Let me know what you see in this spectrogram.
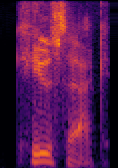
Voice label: "cusec", American

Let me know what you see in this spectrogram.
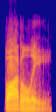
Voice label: "bodily", American

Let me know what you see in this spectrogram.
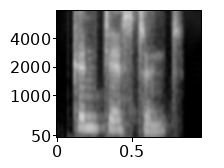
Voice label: "contestant", Indian

